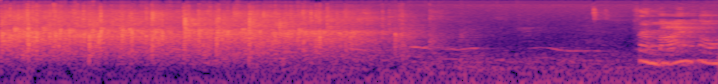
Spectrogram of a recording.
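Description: Applause from families at a fifth grade promotion ceremony rises for an absent student, clapping steadily for a few seconds before fading as a voice begins speaking.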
